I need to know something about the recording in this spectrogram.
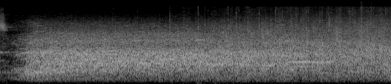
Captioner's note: laughing; audience applauding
